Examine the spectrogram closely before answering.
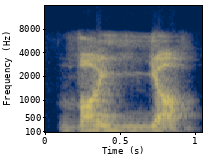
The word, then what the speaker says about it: voglio: Whereas voglio, you pick at the vo, then you pause, and then you have a strong y, voglio, voglio.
